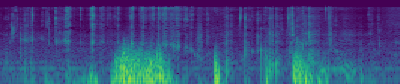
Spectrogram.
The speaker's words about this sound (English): I had to get a little snack, some pretzels.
